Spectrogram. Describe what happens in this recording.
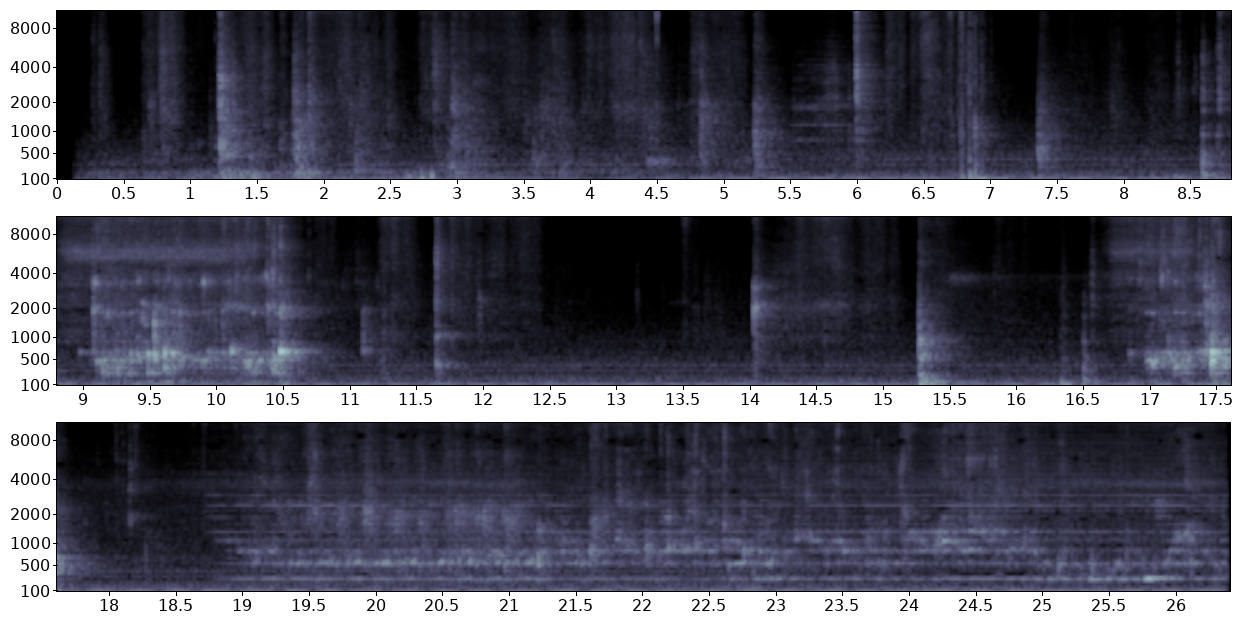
I walk into the bathroom opening the door and turning on the light. I take my electric toothbrush, rinse it with water and apply toothpaste. I rinse the toothbrush again and start brushing my teeth.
